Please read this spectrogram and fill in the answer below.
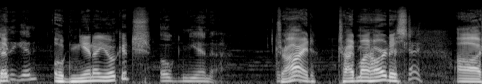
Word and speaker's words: Jokic: everyone's healthy great news apparently you nailed the pronunciation did i yeah say it again jokic tried tried my hardest uh shout out to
